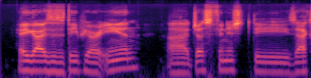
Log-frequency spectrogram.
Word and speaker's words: DPR IAN: studio gprn hey hey is that so much pronounced correctly um yes that is correct DPR Ian talking to that bad boy eat that microphone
